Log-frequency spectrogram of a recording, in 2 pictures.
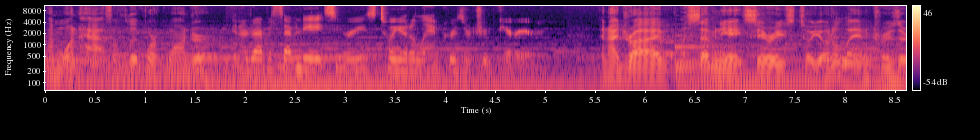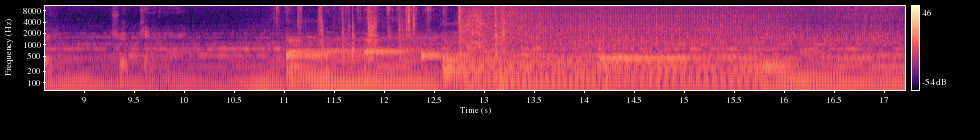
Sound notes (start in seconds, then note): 10.9 calm music; 13.1 car engine revving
